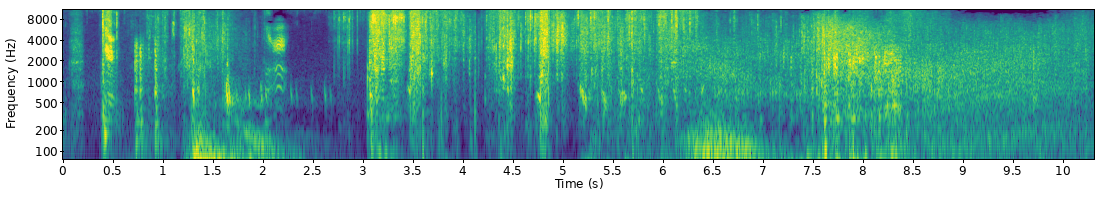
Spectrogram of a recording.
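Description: Animated-film sound effects of ice being struck and cracking. A few sharp knocks and a heavy thud come about a second in. Then come several seconds of crackling, breaking ice over a low rumble, which fades near the end.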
